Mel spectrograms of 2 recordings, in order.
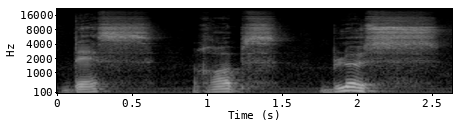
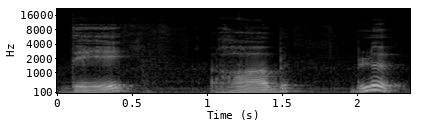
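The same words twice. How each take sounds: First: The plural s sounds are pronounced aloud. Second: The plural s sounds are left silent. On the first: The speaker calls it wrong. "Please don't say des robes bleues. No, no, no" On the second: The speaker calls it right. "We do not pronounce it"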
